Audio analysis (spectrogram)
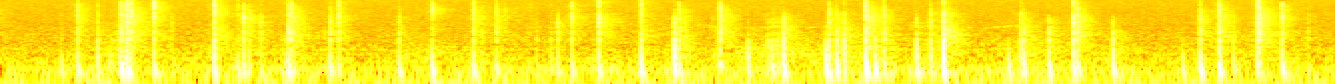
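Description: Long nails scratch and tap over the domed wells of a thin, empty white plastic paint palette, held close to the mic. Quick, dry clicks and scratchy ticks come in an uneven stream, each dying away almost instantly. The sound is quiet and weighted toward a low thump beneath the crisp surface detail.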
